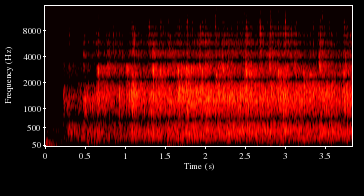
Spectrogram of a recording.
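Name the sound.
audience applause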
